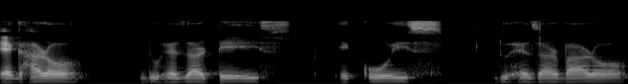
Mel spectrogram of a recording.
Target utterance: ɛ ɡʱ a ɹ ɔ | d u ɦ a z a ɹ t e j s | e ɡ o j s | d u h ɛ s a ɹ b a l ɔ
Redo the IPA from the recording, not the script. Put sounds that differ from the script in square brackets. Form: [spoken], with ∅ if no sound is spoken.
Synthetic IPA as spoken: ɛ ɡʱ a ɹ ɔ | d u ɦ [ɛ] z a ɹ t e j s | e [k] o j s | d u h ɛ [z] a ɹ b a [ɹ] ɔ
